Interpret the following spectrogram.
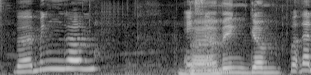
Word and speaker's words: Birmingham: And we were talking about this recently, actually, where she was saying, like, well, it's not the G they're actually overpronouncing, it's the ham part of it, so it's Birmingham.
